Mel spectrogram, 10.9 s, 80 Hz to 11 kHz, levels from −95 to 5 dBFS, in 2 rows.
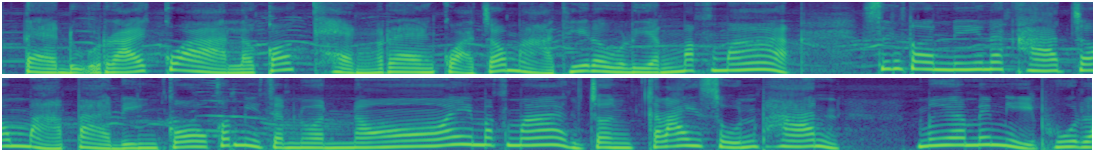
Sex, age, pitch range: female, 20-39, 185-260 Hz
